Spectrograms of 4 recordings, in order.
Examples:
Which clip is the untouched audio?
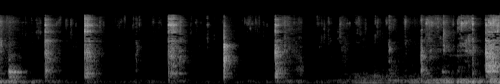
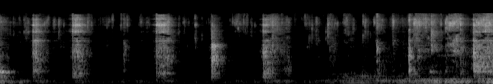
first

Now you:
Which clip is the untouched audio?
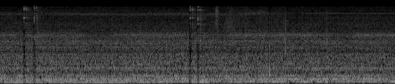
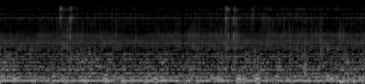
first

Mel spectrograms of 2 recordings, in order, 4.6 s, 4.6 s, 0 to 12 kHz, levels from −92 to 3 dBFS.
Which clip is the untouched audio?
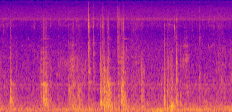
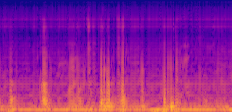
first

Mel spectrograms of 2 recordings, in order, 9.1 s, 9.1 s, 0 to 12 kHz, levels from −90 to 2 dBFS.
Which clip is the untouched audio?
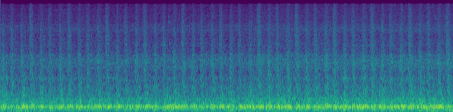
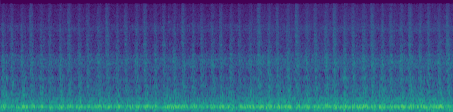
second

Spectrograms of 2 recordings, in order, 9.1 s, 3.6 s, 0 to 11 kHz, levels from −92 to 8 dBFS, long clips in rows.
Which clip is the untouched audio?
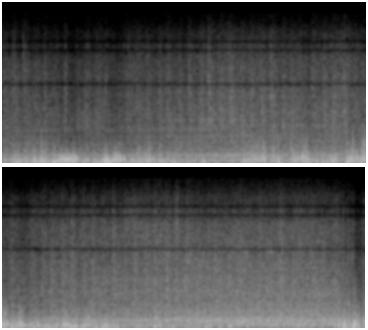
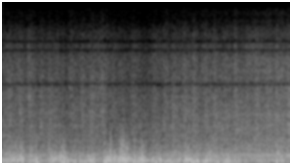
second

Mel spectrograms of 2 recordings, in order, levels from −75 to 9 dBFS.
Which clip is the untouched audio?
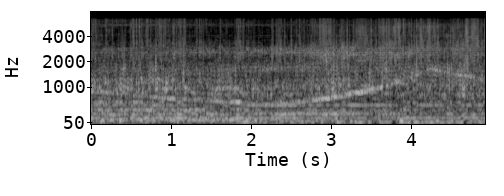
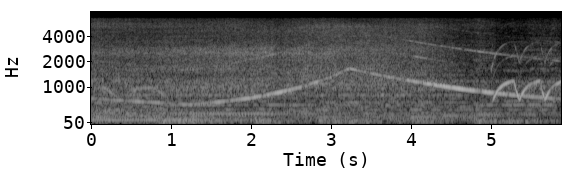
second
